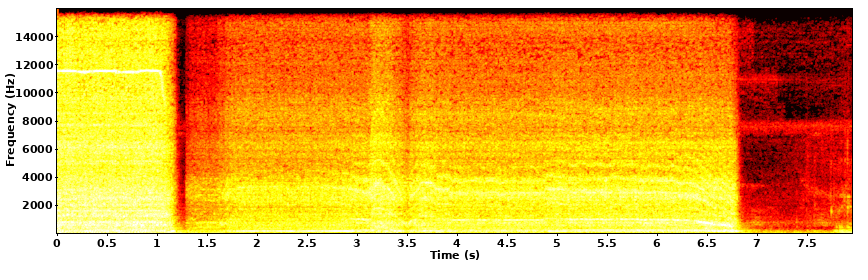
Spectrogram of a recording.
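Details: Drill-driven trailer gearbox, a replacement unit, lifting an empty trailer in high gear: even drill whine for about five seconds, easing slightly in pitch as the lift loads up. The gearbox turns smoothly and quietly, normal operation under load.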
